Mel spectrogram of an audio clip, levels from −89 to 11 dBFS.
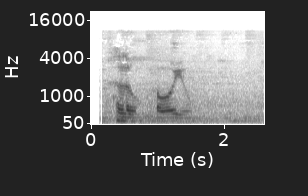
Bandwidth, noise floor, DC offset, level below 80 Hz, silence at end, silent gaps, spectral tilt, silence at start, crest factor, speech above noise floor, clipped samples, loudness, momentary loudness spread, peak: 11.5 kHz; -40 dBFS; under 0.1%; -52 dBFS; 0 s; none; -7 dB/octave; 0.15 s; 18 dB; 21 dB; under 0.1%; -20 LUFS; 23 LU; -4 dBFS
